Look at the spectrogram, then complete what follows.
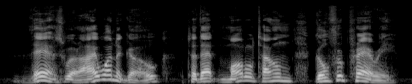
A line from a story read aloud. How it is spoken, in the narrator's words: said Carol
